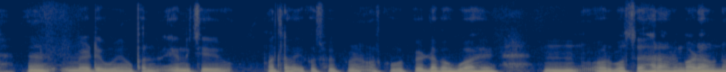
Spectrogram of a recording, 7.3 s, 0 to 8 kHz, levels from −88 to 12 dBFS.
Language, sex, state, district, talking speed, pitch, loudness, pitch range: Hindi, male, Bihar, East Champaran, 90 wpm, 125 Hz, -36 LUFS, 125-130 Hz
